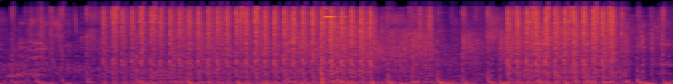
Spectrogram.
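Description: Rapid automatic gunfire in the MindsEye video game aimed at robots, a loud, steady stream of fast repeating shots that runs nearly throughout with brief gaps.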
